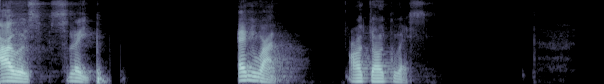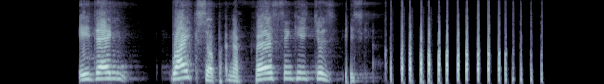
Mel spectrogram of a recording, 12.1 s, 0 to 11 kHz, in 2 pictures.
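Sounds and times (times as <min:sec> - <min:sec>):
buzzing glitchy stutter: 0:09.9 - 0:11.5.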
